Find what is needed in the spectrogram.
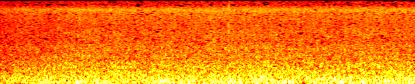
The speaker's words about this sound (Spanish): Mientras tanto, aquí en España, la banda sonora de este viernes es la manta de agua, la lluvia incesante que cae en todo el país.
